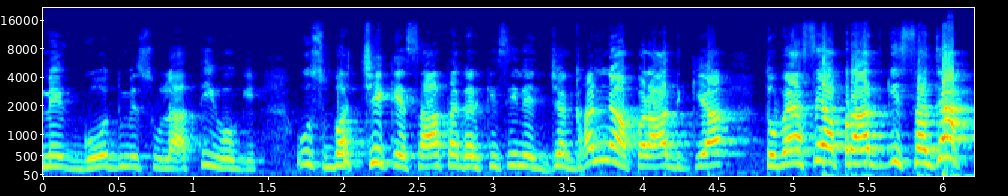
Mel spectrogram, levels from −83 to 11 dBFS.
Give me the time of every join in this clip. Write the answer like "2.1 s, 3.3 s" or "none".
none

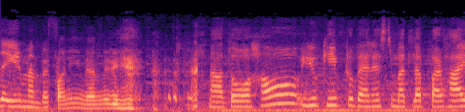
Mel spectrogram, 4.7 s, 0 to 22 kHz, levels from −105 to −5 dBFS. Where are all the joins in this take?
1.9 s

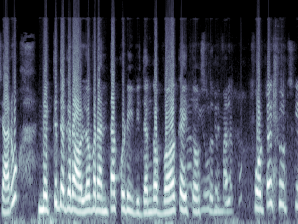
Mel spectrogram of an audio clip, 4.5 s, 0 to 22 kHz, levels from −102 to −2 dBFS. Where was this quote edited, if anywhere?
3.2 s

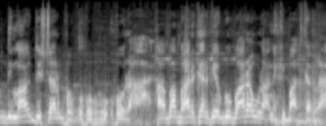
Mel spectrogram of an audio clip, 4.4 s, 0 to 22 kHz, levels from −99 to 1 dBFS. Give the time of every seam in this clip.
2.0 s

